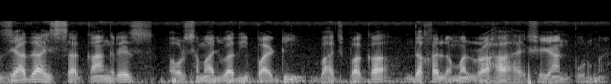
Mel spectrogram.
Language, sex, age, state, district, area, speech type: Urdu, male, 60+, Uttar Pradesh, Shahjahanpur, rural, spontaneous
